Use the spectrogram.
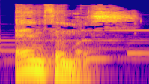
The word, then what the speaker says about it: infamous: number 16 عارفين كلنا ان famous معناها مشهور, لكن الكلمة دي infamous, infamous, مش infamous, infamous, وبرضو معناها مشهور.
